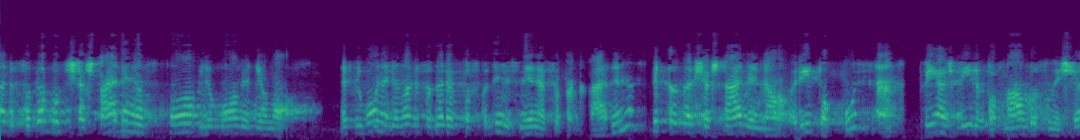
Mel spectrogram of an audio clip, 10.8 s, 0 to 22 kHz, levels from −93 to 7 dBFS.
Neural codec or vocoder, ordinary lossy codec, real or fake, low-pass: codec, 44.1 kHz, 2.6 kbps, SNAC; MP3, 32 kbps; fake; 9.9 kHz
